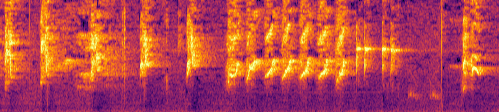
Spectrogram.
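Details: Long-tailed shrike singing a varied, high-pitched medley of scratchy chirps, quick trilled runs and thin whistles, given in irregular bursts with short gaps between phrases.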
